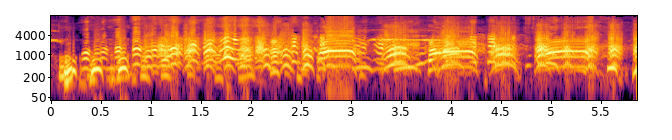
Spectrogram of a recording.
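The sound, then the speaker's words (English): A person's voice imitates monkey sounds, a rapid run of high, hooting and chattering whoops that rise and fall in pitch, loud and continuous for several seconds with no ordinary speech. “3, 2, 1, monkey sounds.”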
